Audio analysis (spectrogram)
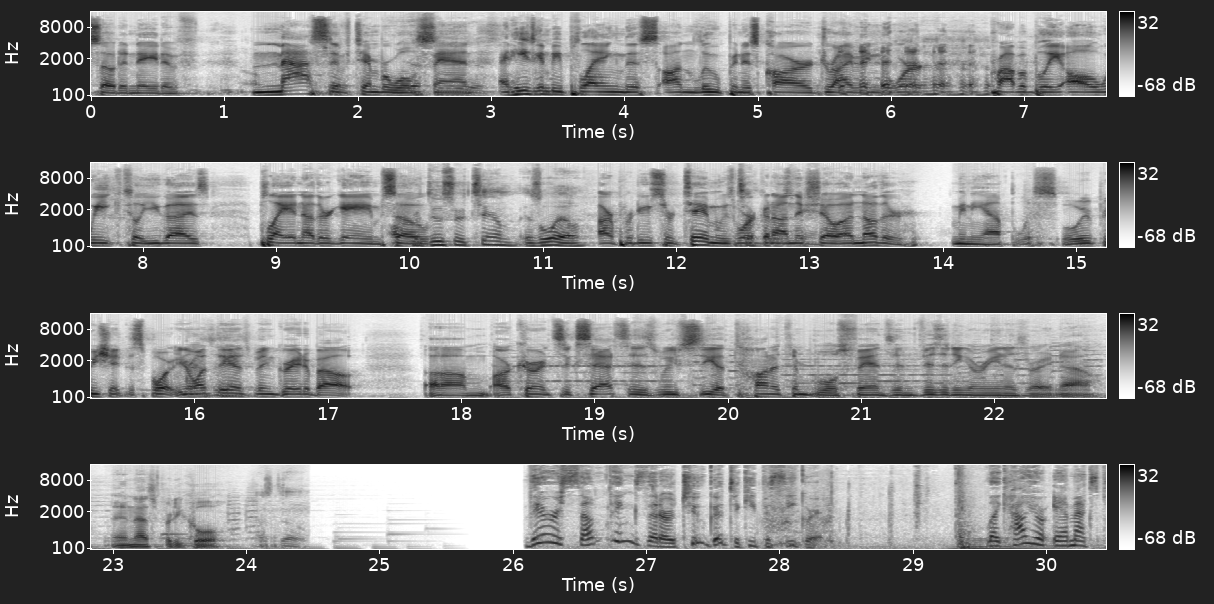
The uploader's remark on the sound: in a live podcast appearance from the NBA Crossover Conversations stage at All-Star Weekend In Indianapolis.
